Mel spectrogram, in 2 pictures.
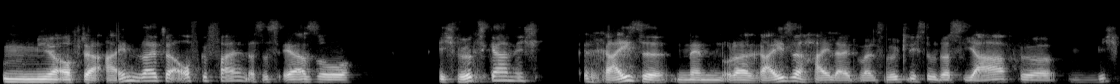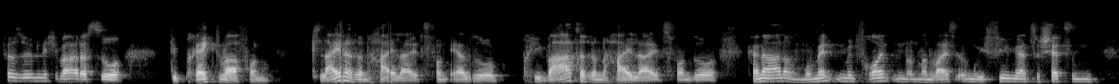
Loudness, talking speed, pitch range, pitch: -18 LUFS, 150 wpm, 105-130 Hz, 115 Hz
